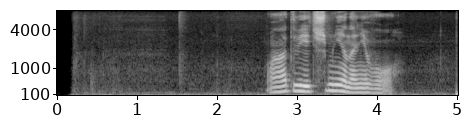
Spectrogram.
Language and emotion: Russian, angry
